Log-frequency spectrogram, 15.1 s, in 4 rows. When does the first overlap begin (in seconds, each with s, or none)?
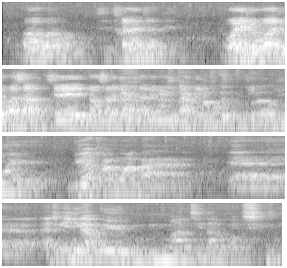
5.2 s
